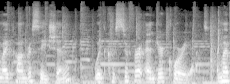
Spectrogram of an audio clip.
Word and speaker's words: Coryat: Please enjoy my conversation with Christopher Ender Corat. Am I pronouncing that correctly?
